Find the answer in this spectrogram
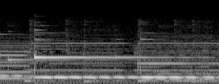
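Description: Vibraphone playing: sustained notes ring with an even, pulsing vibrato from the instrument's motor-driven fans. A new chord is struck about a third of a second in, and more notes near a second and a half in.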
